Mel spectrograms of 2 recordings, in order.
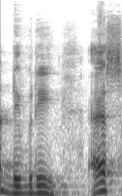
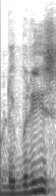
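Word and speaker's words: debris: डिब्री, एस silent होता है इसको, डिब्रीज नहीं बोलते, डिब्री।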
